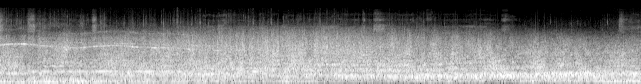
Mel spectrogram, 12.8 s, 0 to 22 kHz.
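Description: A formation of an F-35A jet and two propeller fighters, an A-1 Skyraider and a P-51D Mustang, flying past: the F-35A's turbofan and the piston engines blend into one rough, continuous engine noise. It grows thicker about two thirds of the way through.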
